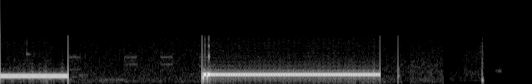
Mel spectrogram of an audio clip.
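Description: Telephone line tones sound while a call is transferred. A short steady tone stops, then after a pause a longer steady tone plays. A few sharp clicks follow in otherwise silent line.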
